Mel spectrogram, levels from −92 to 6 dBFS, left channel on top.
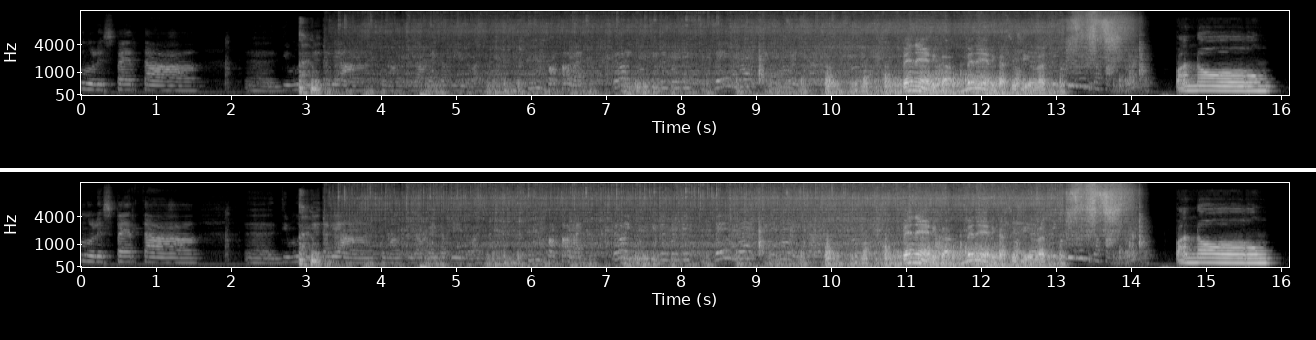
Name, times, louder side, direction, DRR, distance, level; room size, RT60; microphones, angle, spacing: voice 1, 0.0-1.6 2.2-11.5 12.3-14.1, right 3 dB, 85° right, 1.2 m, -43 dB
sound 1, 3.2-14.2, right 3 dB, 45° right, 1.4 m, -31 dB
voice 2, 11.0-12.9 14.6-15.8, right 1 dB, 5° right, 0.5 m, -24 dB
5.3 x 2.0 x 3.3 m
head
